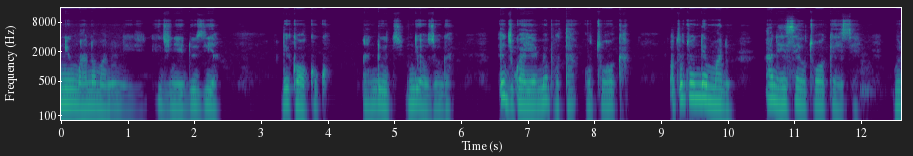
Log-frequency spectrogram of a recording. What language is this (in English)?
Igbo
